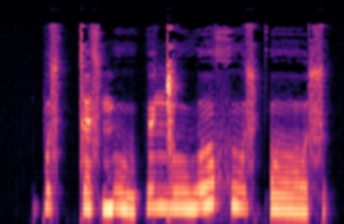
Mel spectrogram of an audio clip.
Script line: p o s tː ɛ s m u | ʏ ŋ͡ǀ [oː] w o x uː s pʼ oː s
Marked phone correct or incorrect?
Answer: incorrect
